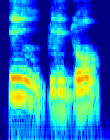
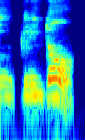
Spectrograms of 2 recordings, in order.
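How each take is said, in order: First: The stress is on the first syllable. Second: The stress is on the third syllable. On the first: The speaker calls it right. "está en la anterior a la penúltima" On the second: The speaker calls it wrong. "ni inclitó"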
